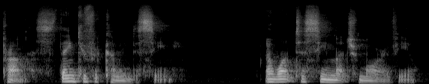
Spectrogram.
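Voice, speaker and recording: A woman's voice: a bass voice, animated, normal speed, dark tone. A man voicing a withdrawn, evasive young woman who answers curtly and guardedly. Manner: curt, guarded.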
